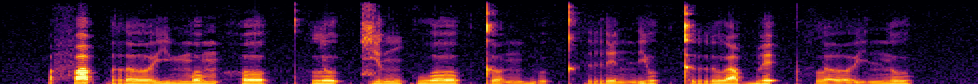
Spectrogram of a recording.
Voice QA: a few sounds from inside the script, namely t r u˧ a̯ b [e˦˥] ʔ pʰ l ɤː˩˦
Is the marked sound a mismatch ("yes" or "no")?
no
